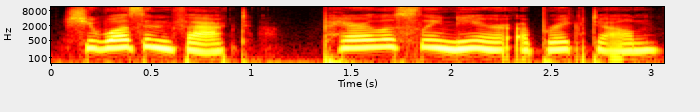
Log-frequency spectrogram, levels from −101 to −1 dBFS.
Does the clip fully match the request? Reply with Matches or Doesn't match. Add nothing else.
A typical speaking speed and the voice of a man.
Doesn't match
